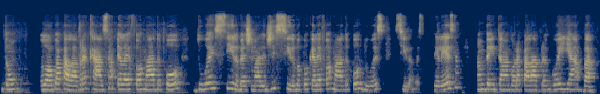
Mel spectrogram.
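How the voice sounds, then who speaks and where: A woman teacher with a Brazilian Portuguese accent giving a lesson to children, patient and slow over syllables, often checking in with the class. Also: mid-range voice, fairly even intonation, a little mellow, poor audio. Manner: patient, drawn-out syllables, frequent "beleza?" checks. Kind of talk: recorded remote lesson for children.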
